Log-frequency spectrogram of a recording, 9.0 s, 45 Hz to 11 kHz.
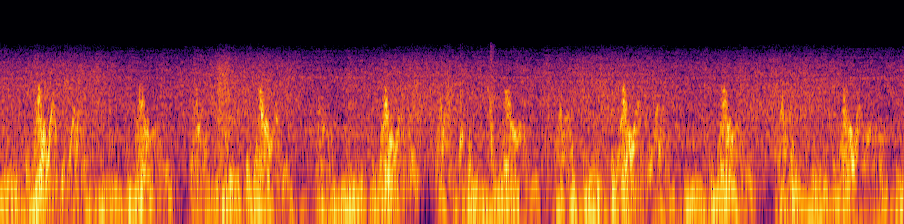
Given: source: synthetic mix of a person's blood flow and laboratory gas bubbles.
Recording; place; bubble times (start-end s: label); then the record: Doppler ultrasound of blood flow; precordium
4.06-4.21 s: bubbles
4.27-4.76 s: bubbles
4.86-5.00 s: bubbles
From the record:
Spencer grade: 1 (occasional bubble signal discernible with the cardiac motion signal, with majority of cardiac periods free of bubbles); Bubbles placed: only in the low amplitude regions of the cardiac cycle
